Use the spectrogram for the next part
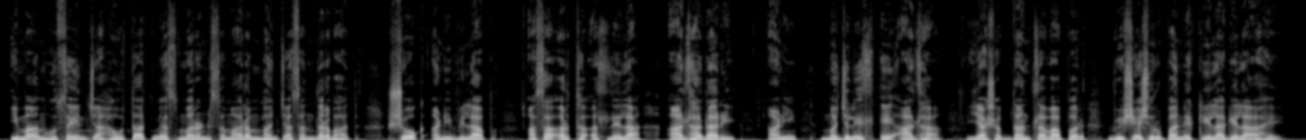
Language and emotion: Marathi, neutral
